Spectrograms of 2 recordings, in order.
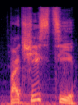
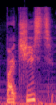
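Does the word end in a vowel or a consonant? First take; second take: vowel; consonant. First: The word ends with a final vowel sound. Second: The word ends with a soft consonant sound. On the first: This is the neutral, standard literary form. "Общелитературно, нормативно, нейтрально" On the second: This is a casual, colloquial spoken form. "разговорный вариант"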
